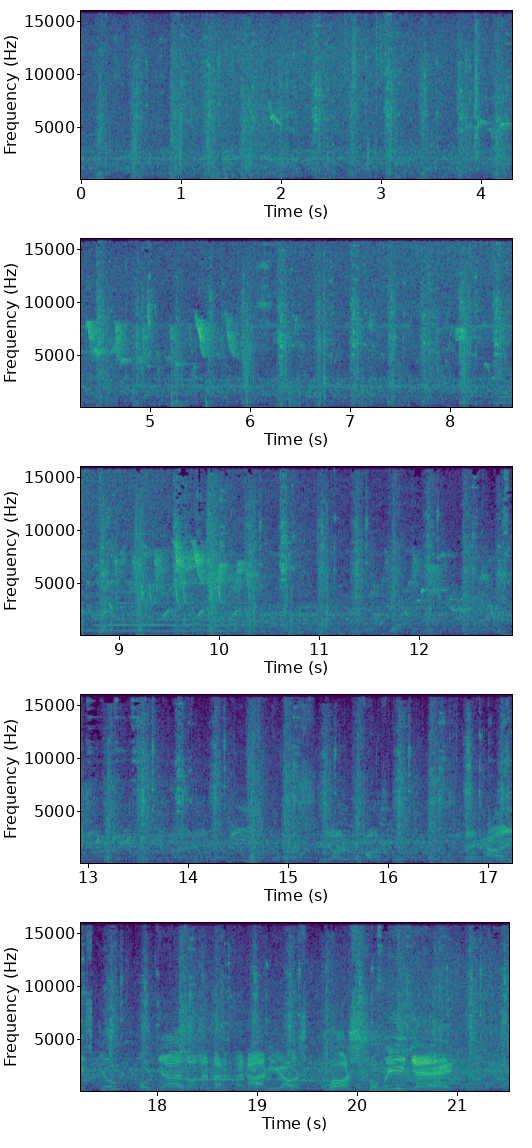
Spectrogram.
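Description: Footsteps thud quickly on stone and grass.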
